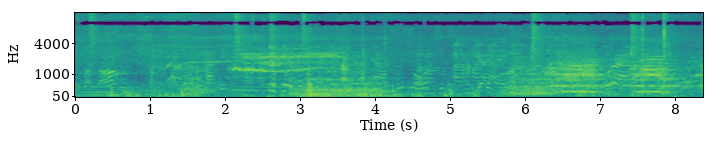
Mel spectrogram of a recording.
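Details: Rossi, a giant champion cow weighing about 1.3 tonnes and winner of a recent contest, carrying a young boy on its back; low, drawn-out moos rise near the end over lively chatter from onlookers.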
